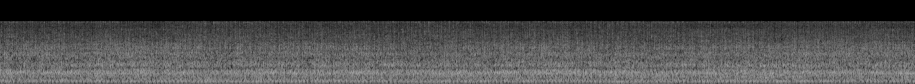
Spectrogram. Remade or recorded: recorded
